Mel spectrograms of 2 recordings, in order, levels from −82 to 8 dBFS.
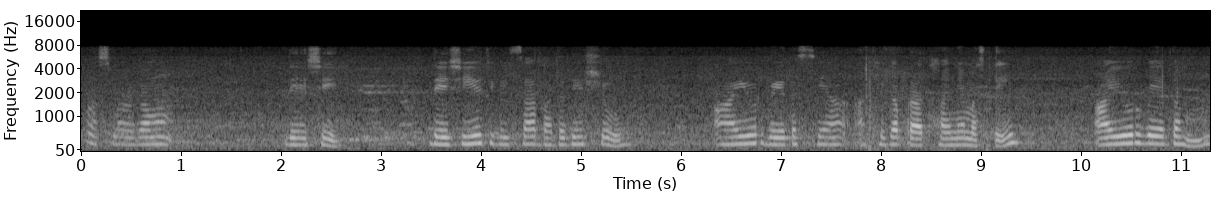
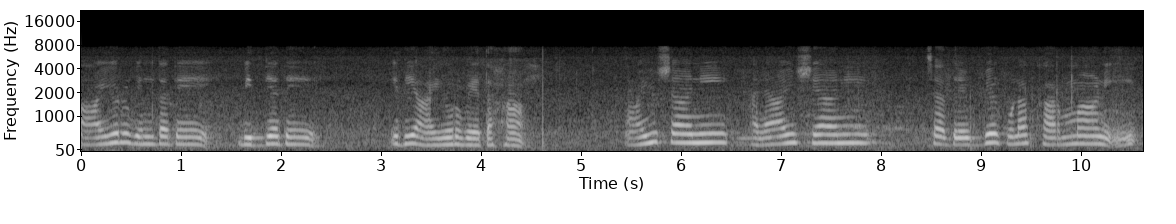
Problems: constant background noise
